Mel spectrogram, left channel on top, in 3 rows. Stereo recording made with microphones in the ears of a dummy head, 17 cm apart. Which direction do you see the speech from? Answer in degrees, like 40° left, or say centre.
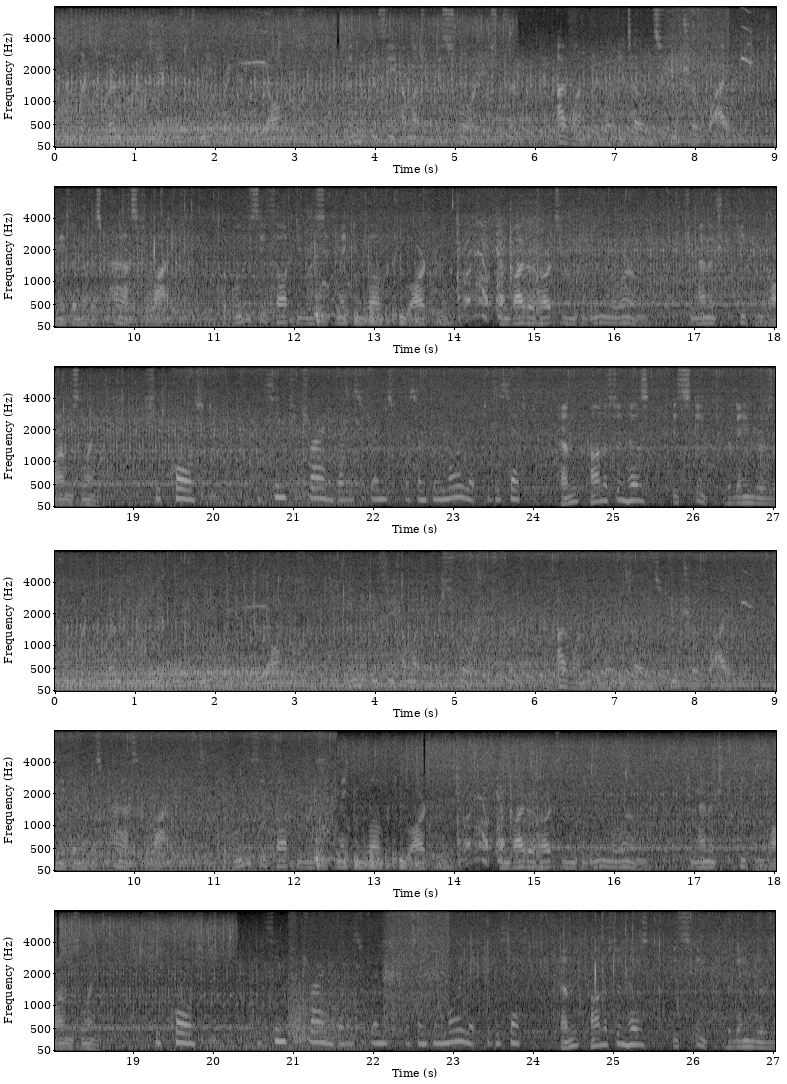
50° left.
